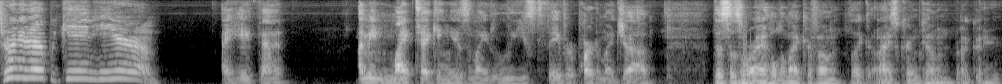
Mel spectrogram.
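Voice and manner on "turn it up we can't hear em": very high, shrill shrieked complaining scream. Imitating an audience that cannot hear a guest: imitating an audience screaming. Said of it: "the rest of the audience is screaming at you".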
